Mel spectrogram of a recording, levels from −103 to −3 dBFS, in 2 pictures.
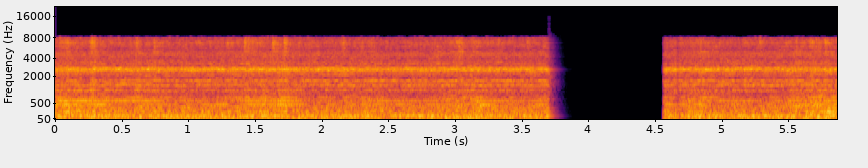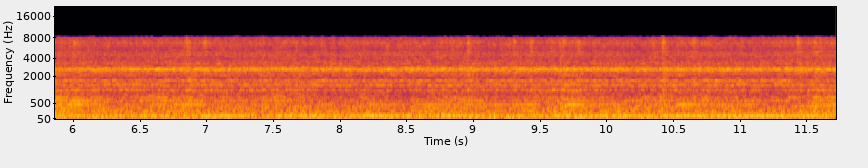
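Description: From 3.69 to 4.57 s the sound smears into a brief fading buzz, then about 0.73 s of silence, and it resumes with material skipped, likely a long network dropout rather than a short concealed glitch.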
